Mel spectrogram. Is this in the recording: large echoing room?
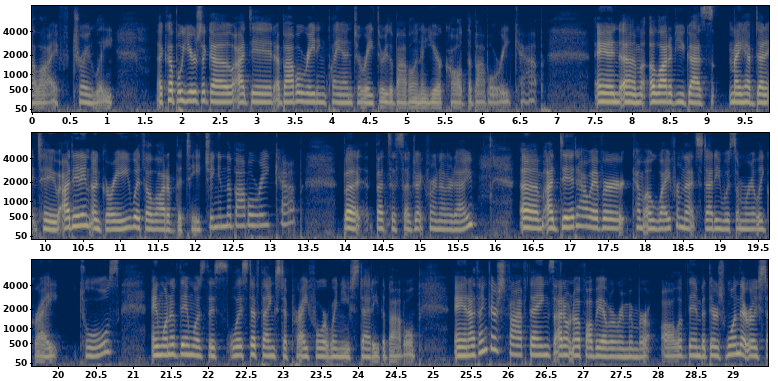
no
